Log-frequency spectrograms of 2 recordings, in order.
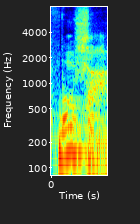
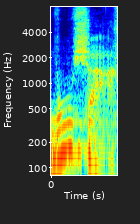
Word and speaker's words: Wuxia: Vúsá. Vúsá. Ez a helyes kiejtése ezeknek a ugye kardozós, igen, igen, igen. kardozós harcművészes filmeknek.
